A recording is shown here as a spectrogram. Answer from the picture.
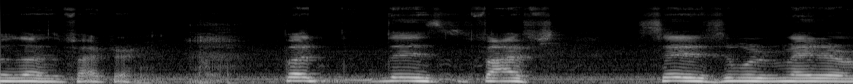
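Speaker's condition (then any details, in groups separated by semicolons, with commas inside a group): Multiple sclerosis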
